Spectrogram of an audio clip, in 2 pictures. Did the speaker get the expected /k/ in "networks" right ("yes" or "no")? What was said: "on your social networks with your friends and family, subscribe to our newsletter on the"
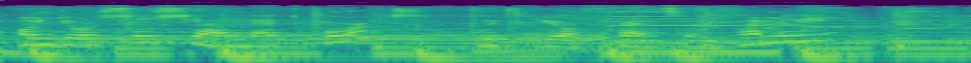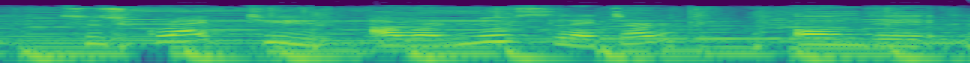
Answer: yes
